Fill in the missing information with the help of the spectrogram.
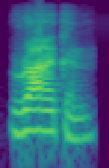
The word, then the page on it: ryokan: Indian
